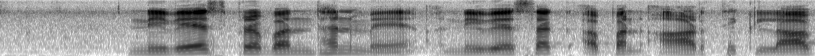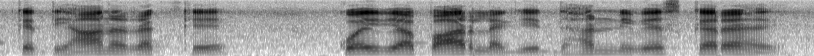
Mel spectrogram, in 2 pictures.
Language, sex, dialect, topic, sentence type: Magahi, male, Central/Standard, banking, statement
